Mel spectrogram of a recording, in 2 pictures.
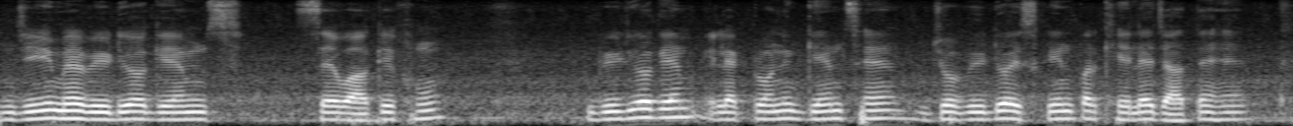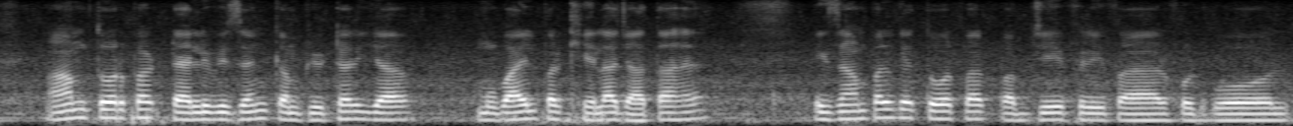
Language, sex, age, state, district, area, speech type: Urdu, male, 18-30, Delhi, South Delhi, urban, spontaneous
